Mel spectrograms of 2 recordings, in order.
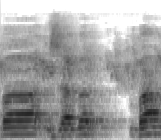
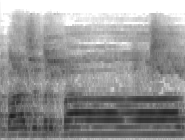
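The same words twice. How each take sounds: First: The final syllable is said gently and smoothly. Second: The final syllable is stretched out long. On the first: The speaker calls it right. "नरमी से उसको पढ़ना है, बिल्कुल नरमी से" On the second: The speaker calls it wrong. "ऐसे नहीं पढ़ना ... लंबा नहीं करना"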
